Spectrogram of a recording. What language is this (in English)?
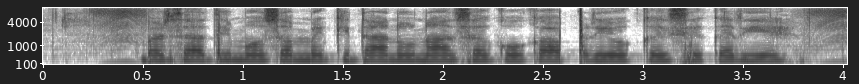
Magahi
